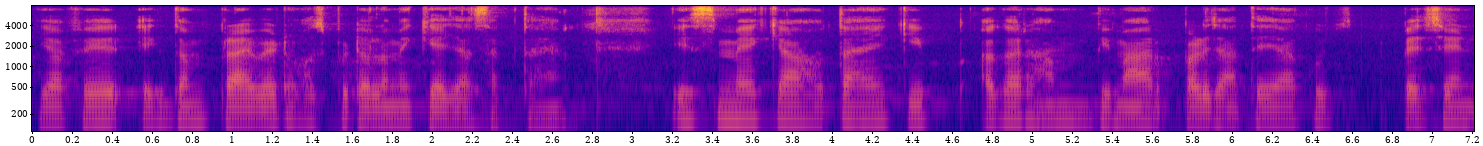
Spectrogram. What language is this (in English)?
Hindi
